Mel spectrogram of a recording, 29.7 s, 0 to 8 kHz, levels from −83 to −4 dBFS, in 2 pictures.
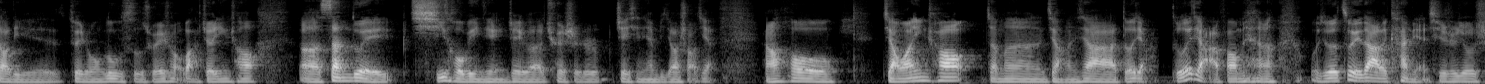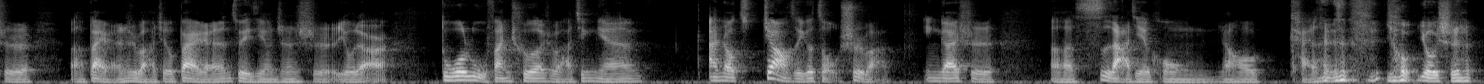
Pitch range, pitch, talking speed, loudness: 85-105 Hz, 95 Hz, 215 characters per minute, -27 LUFS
